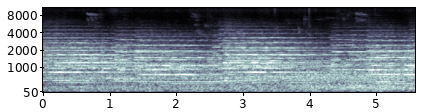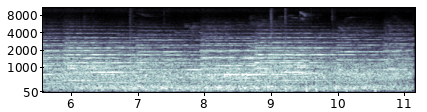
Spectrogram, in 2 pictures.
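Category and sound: ambience, church bells ringing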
